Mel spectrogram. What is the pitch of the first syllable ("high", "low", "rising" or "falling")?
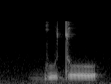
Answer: low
